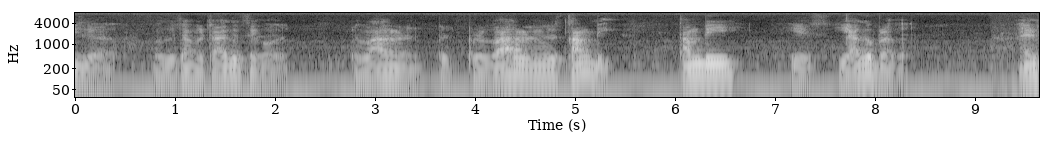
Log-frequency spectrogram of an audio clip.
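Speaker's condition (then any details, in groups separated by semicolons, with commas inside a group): Parkinson's disease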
